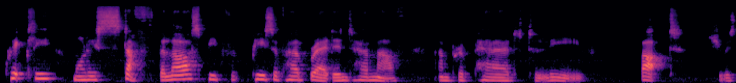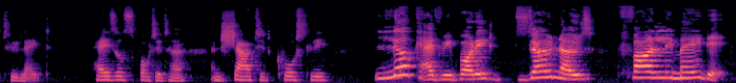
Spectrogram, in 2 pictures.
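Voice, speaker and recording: Low husky lady reading her own kids book out loud, really telling the story. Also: a little slow. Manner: animated storytelling, acting out lines. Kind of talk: expressive audiobook narration.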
